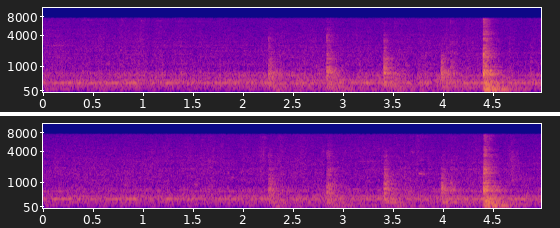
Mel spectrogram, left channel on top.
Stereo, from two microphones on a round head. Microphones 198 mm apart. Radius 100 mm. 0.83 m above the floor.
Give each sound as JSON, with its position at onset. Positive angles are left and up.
{"t": 2.2, "sound": "footsteps", "side_deg": 20, "distance_m": 0.9}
